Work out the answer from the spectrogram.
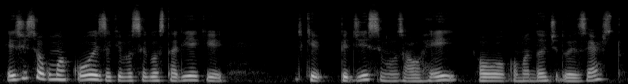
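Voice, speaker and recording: An old, calm, authoritative prophet speaks in a low, mellow voice , as a woman reading a Bible story puts him on. He stumbles and corrects himself now and then, like someone reading aloud. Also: moderate pace, natural voice. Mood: calm instruction. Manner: reads with small restarts and self-corrections.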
